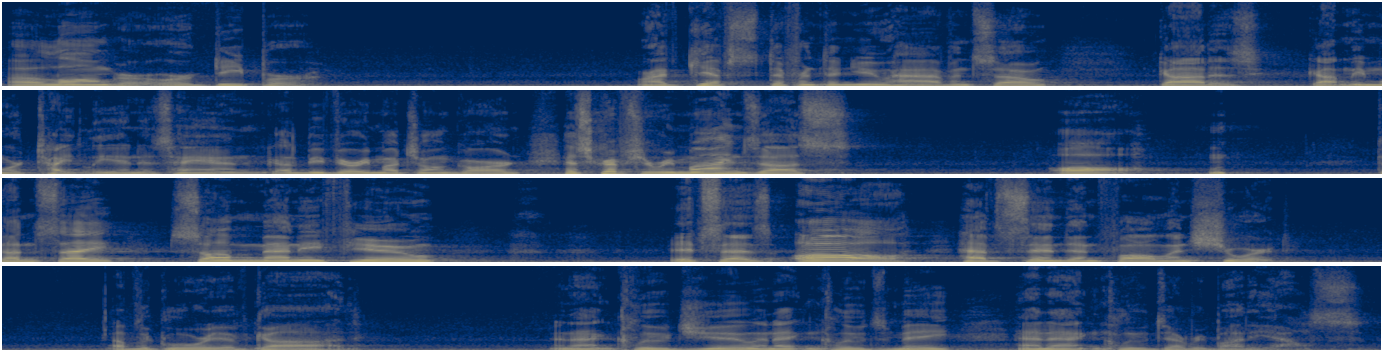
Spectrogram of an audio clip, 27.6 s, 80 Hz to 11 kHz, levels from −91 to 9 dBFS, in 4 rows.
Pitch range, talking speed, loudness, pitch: 120-155 Hz, 145 wpm, -29 LUFS, 135 Hz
